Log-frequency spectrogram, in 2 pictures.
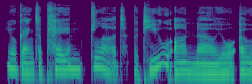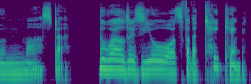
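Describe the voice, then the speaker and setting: A woman voicing a grave, ominous narrator of a dark fantasy video game, speaking in measured, deliberate dramatic narration with a breathy, husky voice that often drops toward a whisper. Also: low voice, no room sound, studio quality. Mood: ominous, hushed. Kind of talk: scripted dramatic second-person fantasy narration.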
